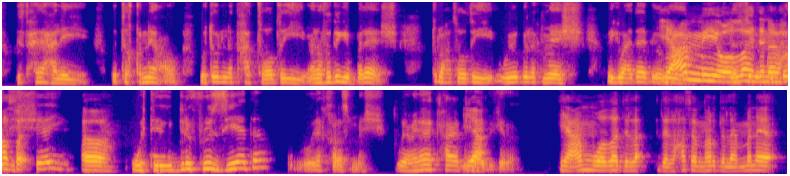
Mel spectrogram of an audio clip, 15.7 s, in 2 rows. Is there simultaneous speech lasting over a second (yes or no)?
yes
